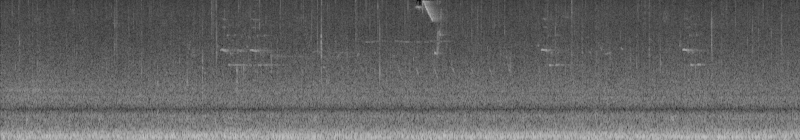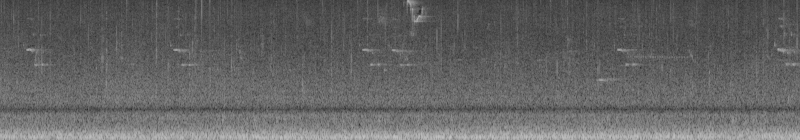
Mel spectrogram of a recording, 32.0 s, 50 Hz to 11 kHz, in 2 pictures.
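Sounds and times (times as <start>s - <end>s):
steady rain falling: 0.0s - 32.0s.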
